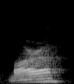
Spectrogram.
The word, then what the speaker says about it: Moira: least we have mistress Mara yes good job yes it's spelled mo mo Moira but it's pronounced Mara yep that's me uh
